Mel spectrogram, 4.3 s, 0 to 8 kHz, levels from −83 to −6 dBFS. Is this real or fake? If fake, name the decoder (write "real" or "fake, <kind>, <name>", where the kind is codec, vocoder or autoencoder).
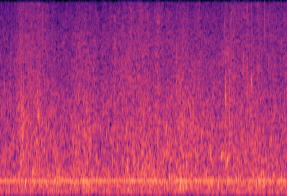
real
